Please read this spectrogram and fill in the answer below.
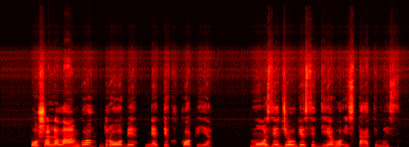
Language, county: Lithuanian, Kaunas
